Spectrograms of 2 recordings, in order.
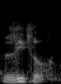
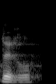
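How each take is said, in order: First: The name is said the German way. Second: The name is said the English way. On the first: This is how native speakers say it. The speaker calls it right. "but Lidl ... the one that the people from the country would use" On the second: This is how British speakers say it. The speaker calls it wrong. "Not Lidl, ... the ones that we choose to apply erroneously"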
